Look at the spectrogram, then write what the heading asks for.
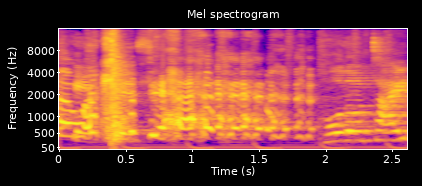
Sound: both laughing

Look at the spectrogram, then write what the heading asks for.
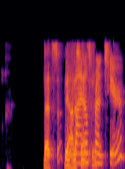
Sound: laughing

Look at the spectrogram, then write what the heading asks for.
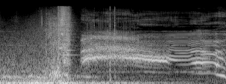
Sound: screaming

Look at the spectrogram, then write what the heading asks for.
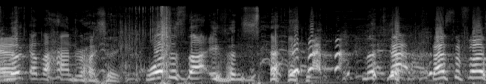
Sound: laughs

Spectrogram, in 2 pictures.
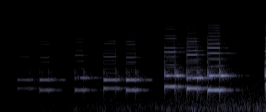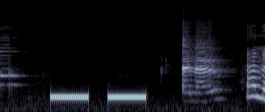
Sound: phone dial and ring

